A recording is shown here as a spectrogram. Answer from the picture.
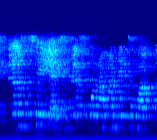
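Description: Children singing in a drawn-out, sing-song unison, with long held notes.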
